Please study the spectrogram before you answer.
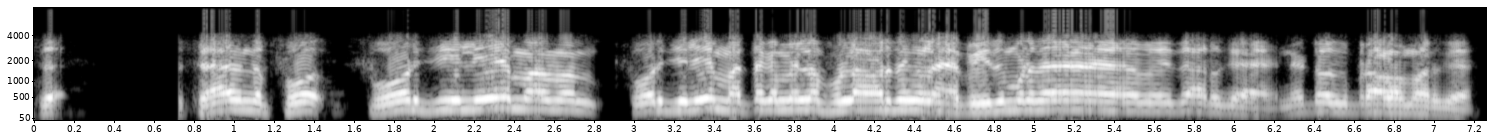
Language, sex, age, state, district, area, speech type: Tamil, male, 45-60, Tamil Nadu, Madurai, rural, conversation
